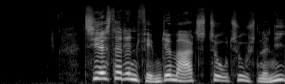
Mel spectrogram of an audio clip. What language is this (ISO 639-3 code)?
dan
